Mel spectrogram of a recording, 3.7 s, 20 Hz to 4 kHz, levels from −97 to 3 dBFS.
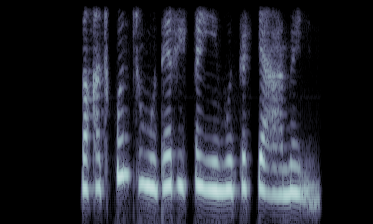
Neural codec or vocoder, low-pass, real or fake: codec, 16 kHz, 1 kbps, X-Codec, HuBERT features, trained on LibriSpeech; 3.6 kHz; fake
